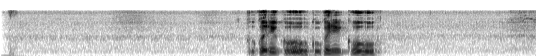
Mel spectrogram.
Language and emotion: Russian, neutral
